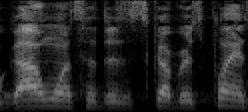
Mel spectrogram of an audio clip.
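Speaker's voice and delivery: usual speaking voice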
